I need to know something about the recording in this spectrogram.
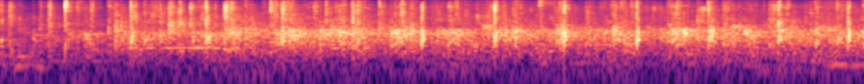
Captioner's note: applause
